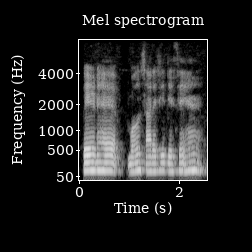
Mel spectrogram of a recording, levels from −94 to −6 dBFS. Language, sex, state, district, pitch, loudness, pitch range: Hindi, male, Bihar, Lakhisarai, 130 Hz, -25 LUFS, 125-135 Hz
